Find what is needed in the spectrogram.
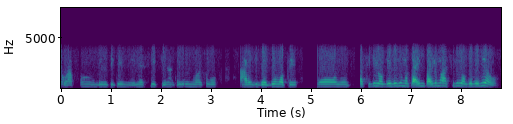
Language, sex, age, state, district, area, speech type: Odia, female, 60+, Odisha, Gajapati, rural, conversation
